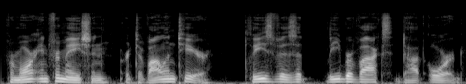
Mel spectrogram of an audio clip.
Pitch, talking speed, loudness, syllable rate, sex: 100 Hz, 140 wpm, -18 LUFS, 5.1 syllables/s, male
